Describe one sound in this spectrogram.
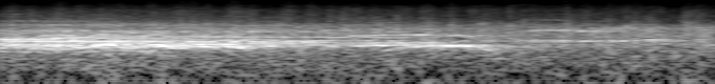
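An orchestra plays in a large, echoing hall and then fades.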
